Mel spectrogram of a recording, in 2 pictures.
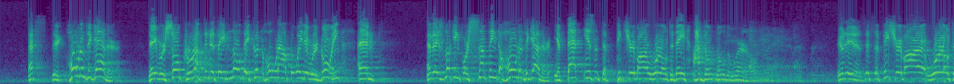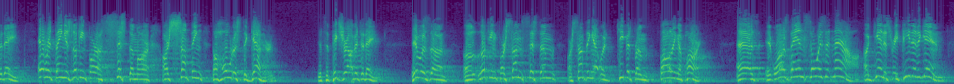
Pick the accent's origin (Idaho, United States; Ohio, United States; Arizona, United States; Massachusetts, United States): Arizona, United States; I'm from Arizona.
